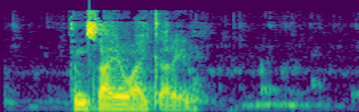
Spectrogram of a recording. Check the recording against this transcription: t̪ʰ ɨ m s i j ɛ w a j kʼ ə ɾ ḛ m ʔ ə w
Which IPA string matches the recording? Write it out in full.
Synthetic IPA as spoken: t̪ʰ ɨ m s a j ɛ w a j kʼ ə ɾ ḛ n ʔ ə w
